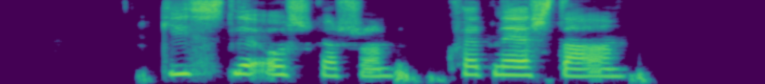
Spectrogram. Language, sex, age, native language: Icelandic, female, 17, Icelandic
